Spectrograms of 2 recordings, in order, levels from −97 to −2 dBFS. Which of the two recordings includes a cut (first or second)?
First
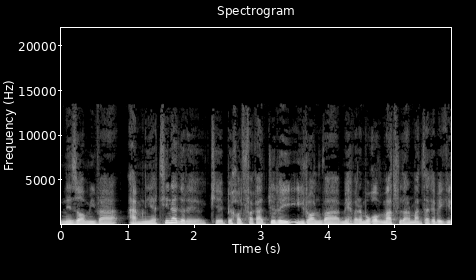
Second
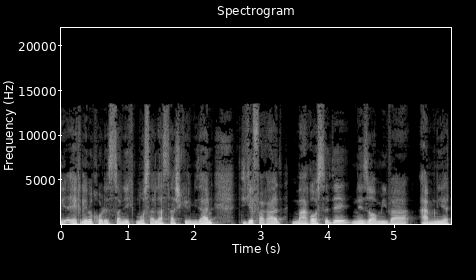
second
